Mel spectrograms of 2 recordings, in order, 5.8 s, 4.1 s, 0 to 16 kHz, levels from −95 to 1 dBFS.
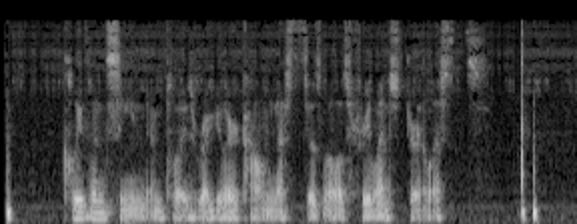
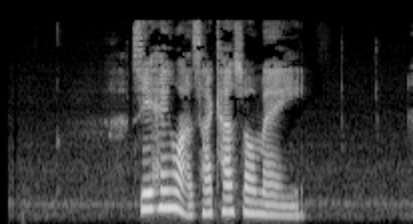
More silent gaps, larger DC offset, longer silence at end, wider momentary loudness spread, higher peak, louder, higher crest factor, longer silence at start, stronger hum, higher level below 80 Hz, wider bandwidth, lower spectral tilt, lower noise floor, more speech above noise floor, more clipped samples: neither; neither; second, 0.4 s vs 1.1 s; second, 10 LU vs 14 LU; second, -8 dBFS vs -2 dBFS; second, -28 LUFS vs -20 LUFS; about the same, 20 dB vs 20 dB; second, 0.05 s vs 1.2 s; neither; first, -52 dBFS vs -74 dBFS; about the same, 11.5 kHz vs 11.5 kHz; first, -5.5 dB/octave vs -4 dB/octave; about the same, -57 dBFS vs -57 dBFS; second, 30 dB vs 37 dB; neither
